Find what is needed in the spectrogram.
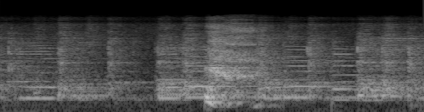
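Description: Semba dance music playing, with a cough from someone in the room about a second in.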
